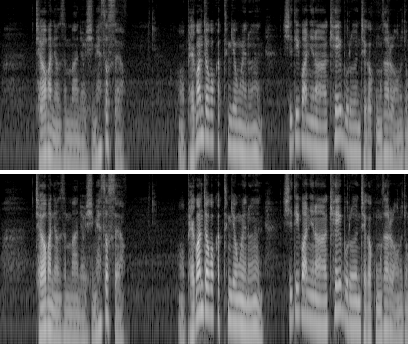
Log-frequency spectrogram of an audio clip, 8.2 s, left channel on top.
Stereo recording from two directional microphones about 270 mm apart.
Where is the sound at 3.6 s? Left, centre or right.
Centre.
